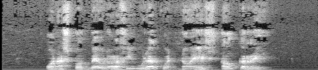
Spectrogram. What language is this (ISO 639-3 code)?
cat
